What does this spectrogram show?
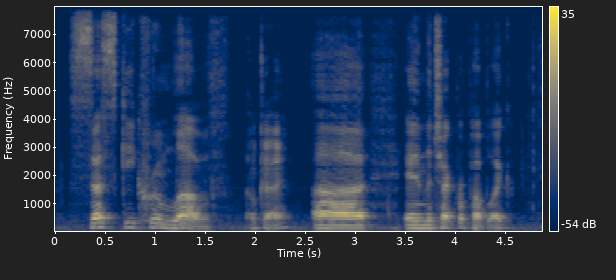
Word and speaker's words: Český Krumlov: So producer Evan, do you know how to pronounce that? Where he was? Because I can. It's Český Krumlov Okay.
